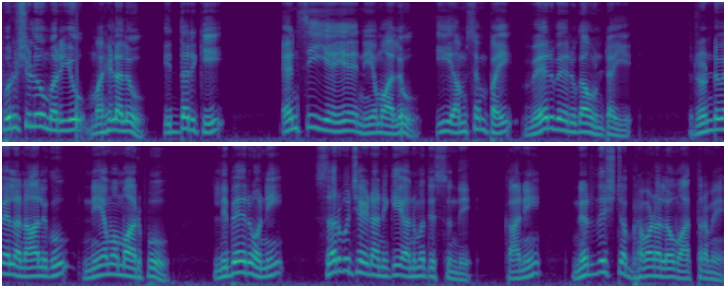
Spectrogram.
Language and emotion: Telugu, neutral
